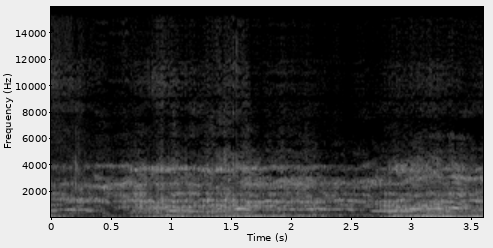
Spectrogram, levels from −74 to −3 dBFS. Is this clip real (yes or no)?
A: no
